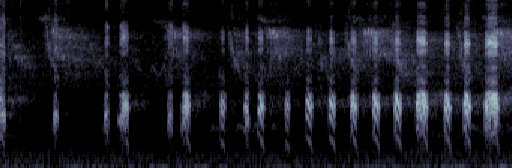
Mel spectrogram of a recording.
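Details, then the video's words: In Pakistan, the national bird, a chukar partridge, starts with spaced single clucks that quicken and grow louder into a regular chuk-chuk-chuk rhythm. "پاکستان کی قومی پرندے چکور کی خوبصورت اواز"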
